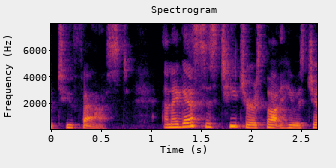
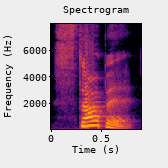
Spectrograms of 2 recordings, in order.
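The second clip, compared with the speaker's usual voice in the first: tight, higher, louder gasp through the teeth; gasped through clenched teeth; 7 semitones higher, 7 dB louder than usual. A narrator's reading. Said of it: "Johnny gasped from between clenched teeth".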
